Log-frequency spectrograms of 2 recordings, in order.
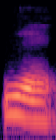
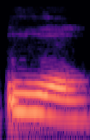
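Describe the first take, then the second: First: The vowels merge into one quick glide, wo. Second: Two vowel sounds, u then o, are said separately. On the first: "orang kayak ngomongnya cepet-cepet biasanya kayak langsung wo" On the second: "Ini uwo"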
